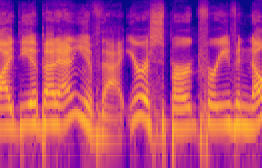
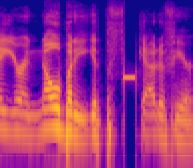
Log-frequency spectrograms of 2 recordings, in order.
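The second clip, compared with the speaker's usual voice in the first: mock hostile sneer, lower and quieter; 4 semitones lower, 4 dB quieter than usual. Imagining how they would answer a confrontation: imitating a dismissive sneer. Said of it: "They say".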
